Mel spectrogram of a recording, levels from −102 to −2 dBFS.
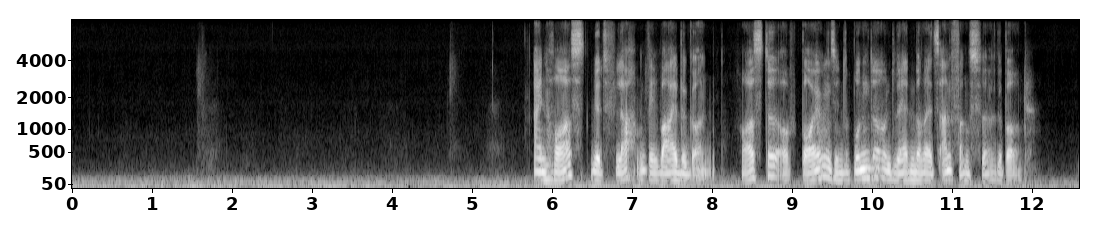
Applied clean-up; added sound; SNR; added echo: neural diffusion model UNIVERSE++.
